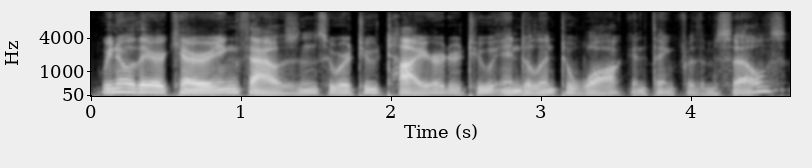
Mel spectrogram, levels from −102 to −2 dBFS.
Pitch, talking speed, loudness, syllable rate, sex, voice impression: 125 Hz, 245 wpm, -19 LUFS, 6.2 syllables/s, male, masculine, middle-aged, tensed, powerful, bright, clear, cool, intellectual, friendly, reassuring, unique, wild, lively, kind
